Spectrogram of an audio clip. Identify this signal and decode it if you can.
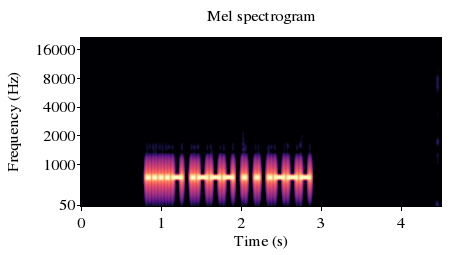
Morse code, heard as a keyed tone, about 28 wpm, 700 Hz. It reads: 4JEEJ
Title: Five Challenging Letter-Number Combinations 30wpm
